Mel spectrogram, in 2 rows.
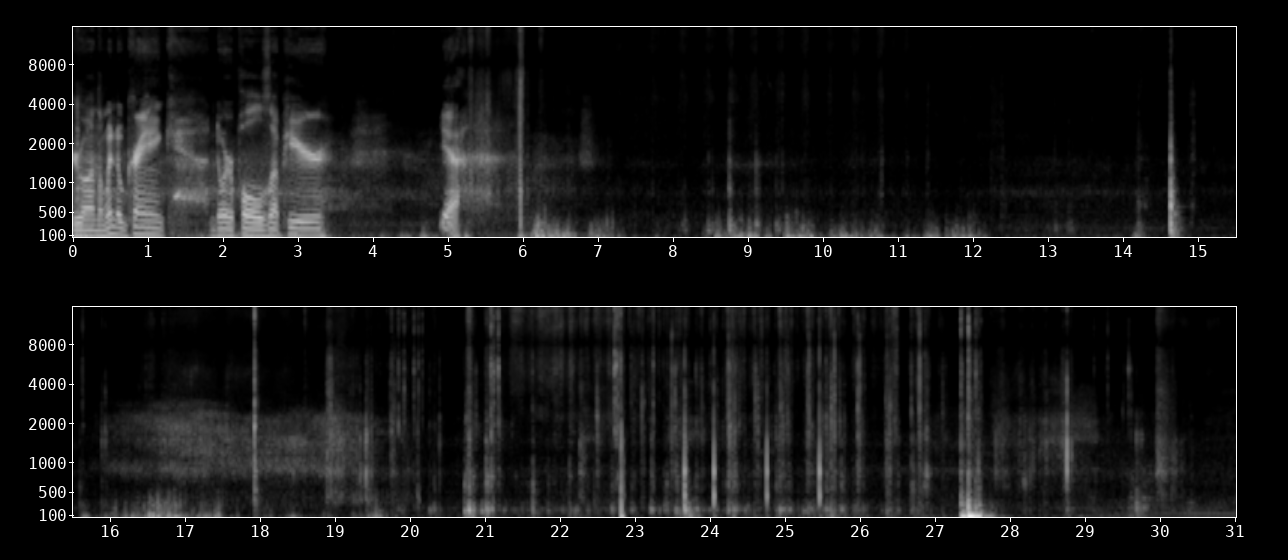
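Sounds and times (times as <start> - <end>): heavy thump: 27.4 - 27.8.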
